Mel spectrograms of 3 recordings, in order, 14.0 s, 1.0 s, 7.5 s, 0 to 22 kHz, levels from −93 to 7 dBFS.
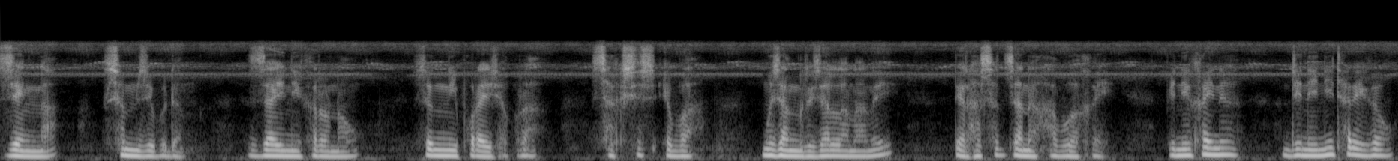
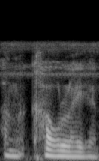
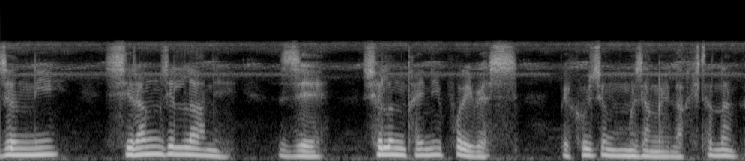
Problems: low volume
